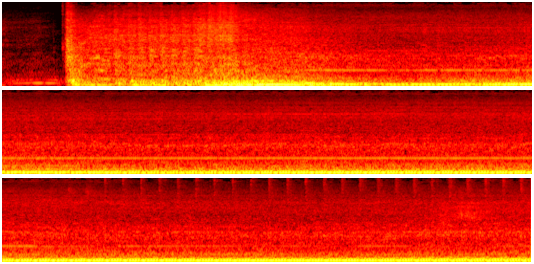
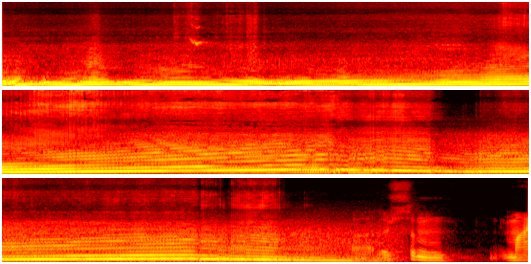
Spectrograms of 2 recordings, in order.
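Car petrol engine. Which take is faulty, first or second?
first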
